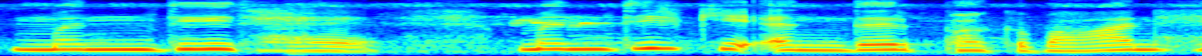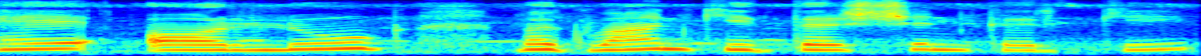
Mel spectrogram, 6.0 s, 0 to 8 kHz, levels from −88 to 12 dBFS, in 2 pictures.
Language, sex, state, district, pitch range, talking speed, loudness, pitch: Hindi, female, Himachal Pradesh, Shimla, 230-265 Hz, 130 wpm, -15 LUFS, 245 Hz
